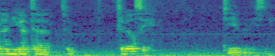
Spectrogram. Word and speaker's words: Tbilisi: Tbilisi. Tbilisi.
